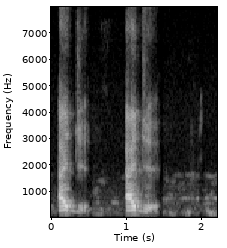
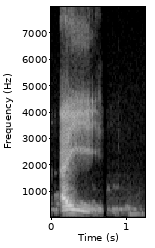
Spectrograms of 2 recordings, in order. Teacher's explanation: Dari tengah lidah keluarlah jim, shin, dan ya.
